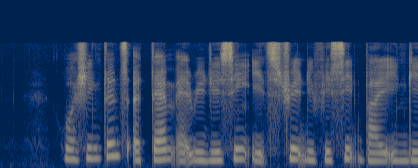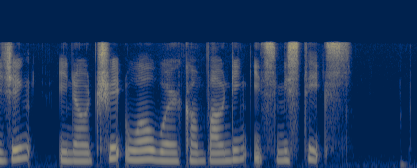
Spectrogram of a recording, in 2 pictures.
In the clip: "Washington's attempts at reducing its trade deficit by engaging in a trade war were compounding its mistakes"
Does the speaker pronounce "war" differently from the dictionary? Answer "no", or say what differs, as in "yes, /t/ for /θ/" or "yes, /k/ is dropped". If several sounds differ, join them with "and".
yes, /l/ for /ɹ/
